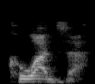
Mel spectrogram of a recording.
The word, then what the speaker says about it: Kawadza: There's also another name, your real government name, which is Eve Kawadza. Did I pronounce it right?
